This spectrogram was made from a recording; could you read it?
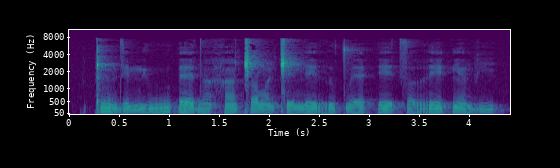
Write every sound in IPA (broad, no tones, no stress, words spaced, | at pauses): ǃũde mʲu | ɛdã hãǁʌlˠẽǁe nerɯtʷɛ | et͡sʌ re pʲɛ̃bi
